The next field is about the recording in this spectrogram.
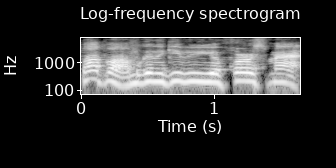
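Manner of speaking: put-on cheerful, happy Puerto Rican accent. Retelling what Johnny said after pulling you into the office, imitating Johnny's very happy Puerto Rican accent. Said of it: "a very happy Puerto Rican accent".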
